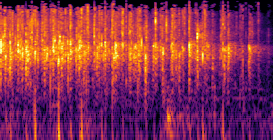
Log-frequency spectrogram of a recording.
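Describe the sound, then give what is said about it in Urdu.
Audience applause welcoming a team, a dense burst of many clapping hands that starts loud and gradually tapers off toward the end. “Team C سے درخواست کروں گی یہاں تشریف لائیں، ان کے استقبال کے لیے تالیاں ہونی چاہیے۔”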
